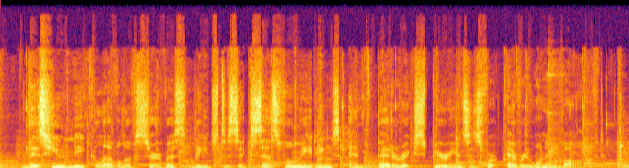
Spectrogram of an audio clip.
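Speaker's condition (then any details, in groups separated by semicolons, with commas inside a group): No condition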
